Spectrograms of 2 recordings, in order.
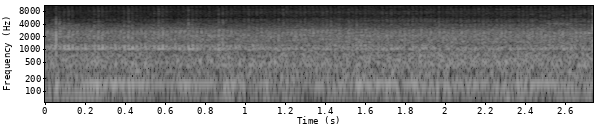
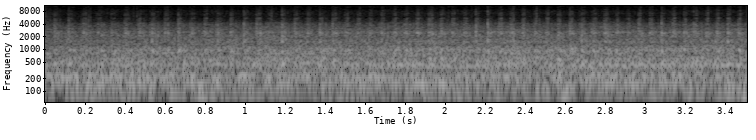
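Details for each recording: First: Table fan after its rubbing body was realigned and retightened: a steady, even motor hum with a light whir and no rattle or scraping; the sound is completely fixed and the fan runs normally. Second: Table fan running with a fast, loose khat-khat rattling knock over the motor hum, typical of a worn front bushing letting the shaft play.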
